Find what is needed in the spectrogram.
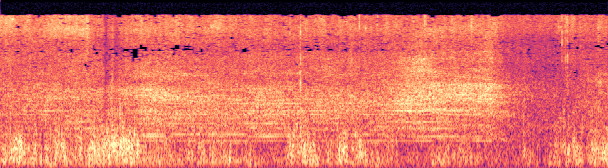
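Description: A steady engine drone with wind rumbling on the microphone; a faint steady hum holds through the middle and the sound dips shortly before the end.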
